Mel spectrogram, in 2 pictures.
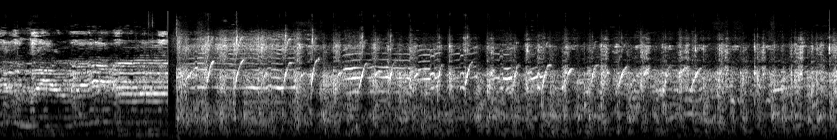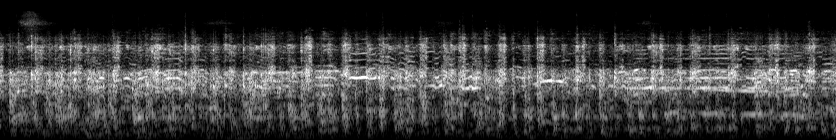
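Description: A song plays for under two seconds and is cut off abruptly. Then comes live outdoor folk drumming: many quick drum strokes from a group of hand and frame drums, over the clamour of a crowd's voices.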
